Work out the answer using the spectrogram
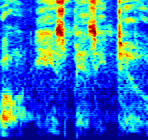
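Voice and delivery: hushed, almost soundless, barely-there whisper. Retelling a child answering the phone: imitating a whisper. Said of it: "the kid's whispering all the way through".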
